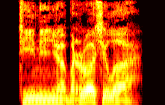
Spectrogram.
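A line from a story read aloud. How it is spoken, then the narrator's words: Roar. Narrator (Russian): взревев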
